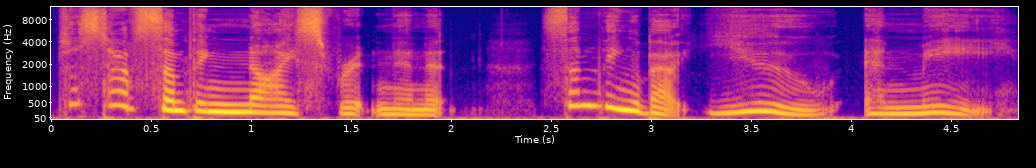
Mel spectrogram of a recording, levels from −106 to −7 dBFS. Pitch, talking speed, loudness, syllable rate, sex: 230 Hz, 135 wpm, -19 LUFS, 4.6 syllables/s, female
